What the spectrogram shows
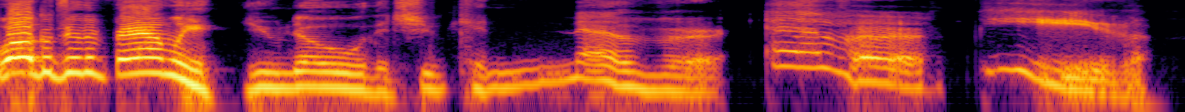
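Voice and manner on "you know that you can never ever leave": extra-creepy, hushed, very slow and drawn-out. Welcoming a newcomer to the family, with a little extra creepiness. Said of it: "add a little bit of extra creepiness".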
